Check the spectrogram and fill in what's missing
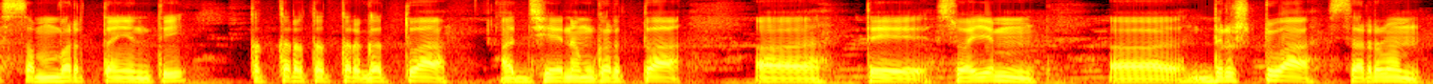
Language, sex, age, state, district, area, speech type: Sanskrit, male, 18-30, Karnataka, Bagalkot, rural, spontaneous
